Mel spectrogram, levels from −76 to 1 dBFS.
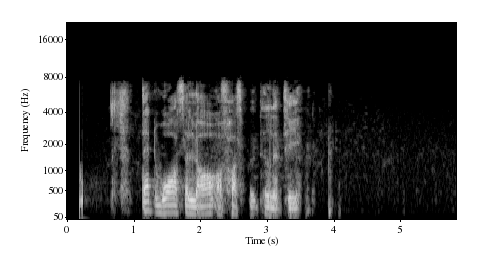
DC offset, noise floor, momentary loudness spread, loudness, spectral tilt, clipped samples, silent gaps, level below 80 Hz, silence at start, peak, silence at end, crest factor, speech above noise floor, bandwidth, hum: under 0.1%; -59 dBFS; 13 LU; -16 LUFS; -3 dB/octave; under 0.1%; none; -54 dBFS; 0.15 s; 0 dBFS; 1.9 s; 18 dB; 43 dB; 8.4 kHz; none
